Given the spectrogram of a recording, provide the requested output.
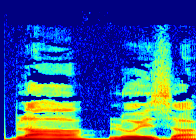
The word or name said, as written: Blaha Lujza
